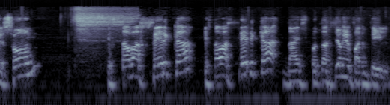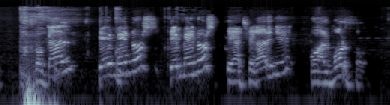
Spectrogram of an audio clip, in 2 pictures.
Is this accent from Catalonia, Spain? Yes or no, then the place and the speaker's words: yes; Barcelona, Catalonia, Spain; eu como sabedes, son de San Andreu, en Barcelona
